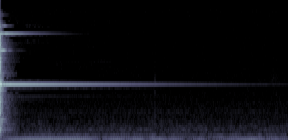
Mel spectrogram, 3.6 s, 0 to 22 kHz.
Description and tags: Samples of the small Glockenspiel I started out on as a child.
Have fun!
Recorded with a Zoom H5 and a Rode NT2000.
Edited in Audacity and ocenaudio.
It's always nice to hear what projects you use these sounds for.
campanelli, Glockenspiel, metal, metallophone, multi-sample, multisample, note, one-shot, percussion, recording, sample, sample-pack, single-note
